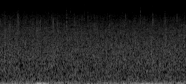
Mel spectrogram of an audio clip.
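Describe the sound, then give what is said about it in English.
Steady rain falls in a dense, even hiss, a continuous wash of drops pattering on a surface with no pauses or voices, moderately soft. “Like usually I've got three conversations and a mediocre sitcom running inside my head all at the same time, but all just turns off for the sound of rain.”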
